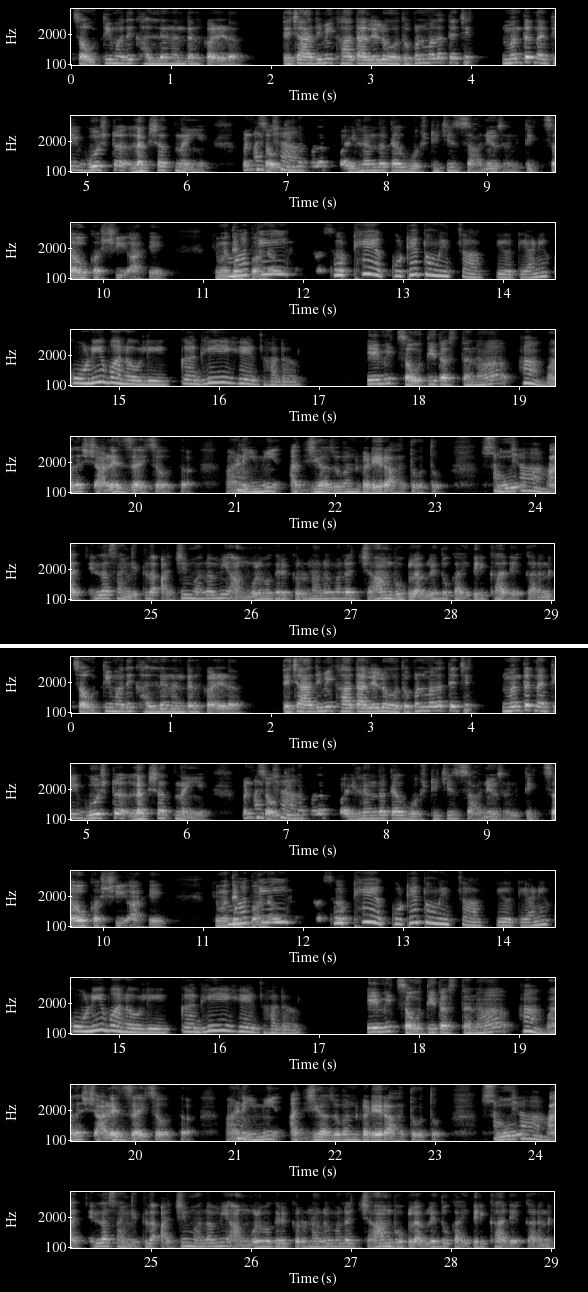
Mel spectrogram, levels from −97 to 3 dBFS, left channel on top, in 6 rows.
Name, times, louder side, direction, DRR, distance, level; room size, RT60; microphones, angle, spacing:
voice 1, 0.0-1.7 2.1-4.0 4.3-6.2 6.6-10.6 11.1-11.8 12.3-12.4 17.5-18.9 19.2-20.6 20.9-23.0 23.5-29.0, right 1 dB, 20° right, 1.1 m, -34 dB
voice 2, 6.7-7.2 11.2-11.8 12.3-16.8 19.0-19.3 21.0-21.2 23.6-24.2, equal, 10° left, 0.5 m, -33 dB
4.4 x 2.5 x 2.5 m
head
